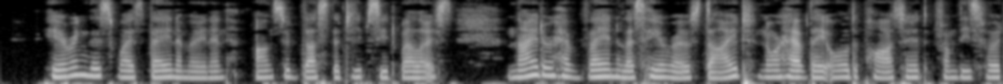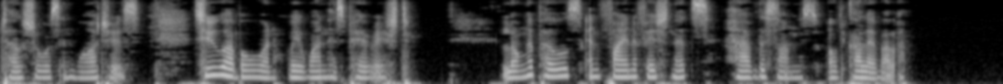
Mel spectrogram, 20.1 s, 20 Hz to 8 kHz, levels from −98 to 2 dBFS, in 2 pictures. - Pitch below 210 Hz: Yes, high, 190 Hz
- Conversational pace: No, slow, 130 wpm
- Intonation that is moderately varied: No, narrow, 1.9 semitones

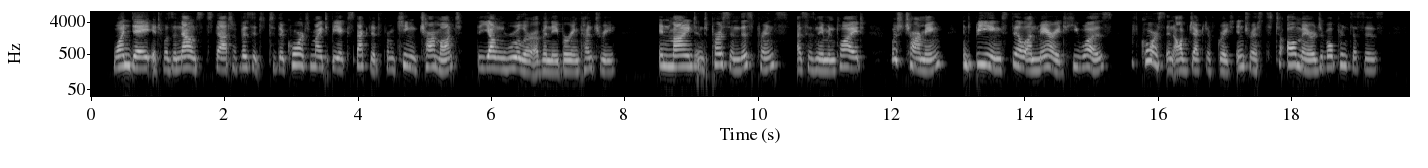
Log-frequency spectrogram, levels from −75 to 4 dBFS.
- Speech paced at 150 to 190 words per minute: Yes, average, 165 wpm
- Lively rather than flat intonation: No, average, 4.2 semitones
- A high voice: Yes, high, 205 Hz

